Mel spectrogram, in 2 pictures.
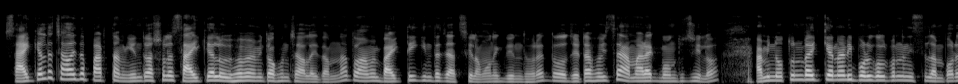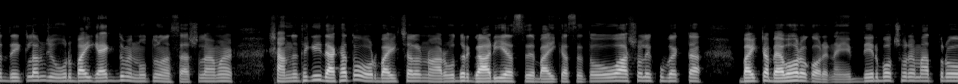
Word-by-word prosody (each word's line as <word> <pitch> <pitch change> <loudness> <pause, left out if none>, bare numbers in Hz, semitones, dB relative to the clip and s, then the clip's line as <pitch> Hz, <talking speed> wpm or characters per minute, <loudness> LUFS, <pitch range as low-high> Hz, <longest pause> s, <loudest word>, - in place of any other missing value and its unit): সাইকেলটা 165 - +3
চালাইতে 240 +1 +3
পারতাম, 185 0 +1
কিন্তু 165 +3 -3
আসলে 200 +3 -1
সাইকেল 155 +5 +4
ওইভাবে 170 +3 +1
আমি 170 - -5
তখন 165 +1 -2
চালাইতাম 125 -3 -3
না। - - -3
তো - - -1
আমি 170 +1 -3
বাইকটাই 140 +7 +1
কিনতে 175 -2 -5
চাচ্ছিলাম, 130 -1 -3
অনেকদিন 135 -1 -7
ধরে। 125 +6 -5
তো - - -2 0.2
যেটা 150 +3 0
হইছে 180 +4 -3
,আমার 155 0 +2
এক 160 - -12
বন্ধু 150 +1 -6
ছিল। 155 -4 -6 0.5
আমি 175 - +3
নতুন 215 +4 -2
বাইক 220 -1 +6
কেনারই 215 0 +4
পরিকল্পনা 195 -1 +2
নিসিলাম। 170 -4 -4
পরে 160 +2 -2
দেখলাম 180 +3 -1
যে - - -2
ওর 165 - -3
বাইক 165 0 +4
একদমই 175 +1 -5
নতুন 150 +1 -6
আছে। 125 -1 -12
আসলে 150 +5 -8
আমার 155 +1 -2 0.4
সামনে 150 +2 +1
থেকেই 200 +3 -2
দেখা 155 +5 +6
তো, - - 0
ওর 155 - 0
বাইক 145 0 +3
চালানো 155 -2 -1
আর 135 - -1
ওদের 170 +2 0
গাড়ি 140 +2 +6
আছে, 145 - -7
বাইক 130 -1 +1
আছে; 130 +1 -9
তো - - -2 0.2
ও - - 0
আসলে 170 +1 -3
খুব 170 -2 -9
একটা 160 - -1 0.5
বাইকটা 155 +3 +5
ব্যবহারও 170 +4 +7
করে 120 - -1
নাই। 115 - -8 0.2
১.৫ 165 +1 -1
বছরে 180 0 -3
মাত্র 165 +2 -4
165 Hz, 205 wpm, -22 LUFS, 150-180 Hz, 0.5 s, ব্যবহারও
